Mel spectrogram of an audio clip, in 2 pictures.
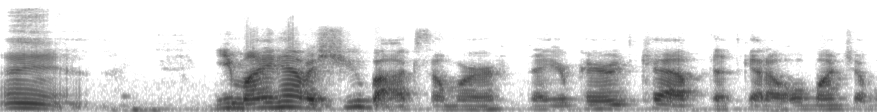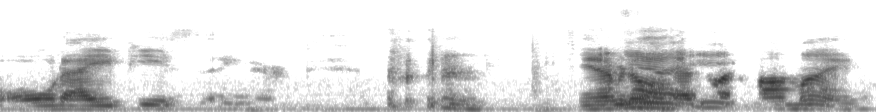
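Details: Adult man; typical speech.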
